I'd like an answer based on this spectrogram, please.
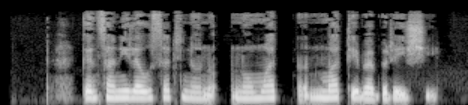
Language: Pashto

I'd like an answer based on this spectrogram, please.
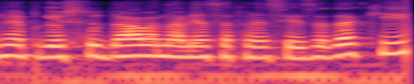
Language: Portuguese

